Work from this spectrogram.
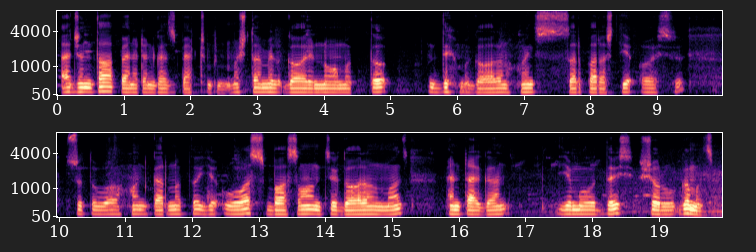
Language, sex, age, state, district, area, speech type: Kashmiri, male, 18-30, Jammu and Kashmir, Bandipora, rural, read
